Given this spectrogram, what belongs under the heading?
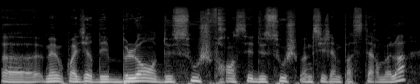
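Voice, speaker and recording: A young man speaks casually as a podcast guest. His voice is mellow and mid-pitched, recorded dry and close to the mic. His talk is informal and slangy, full of small repeats. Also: normal speed, no echo. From France. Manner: informal, slangy, repeats words as he searches for them. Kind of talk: casual interview chat.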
